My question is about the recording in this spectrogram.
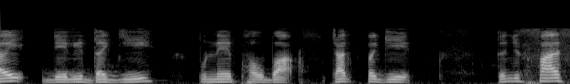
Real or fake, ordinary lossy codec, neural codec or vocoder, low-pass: fake; MP3, 32 kbps; codec, 44.1 kHz, 3.4 kbps, Pupu-Codec; 5.4 kHz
